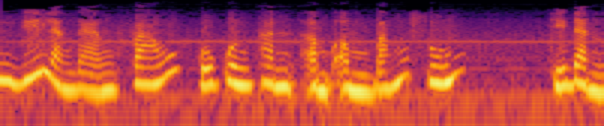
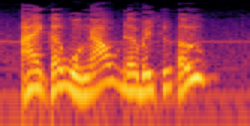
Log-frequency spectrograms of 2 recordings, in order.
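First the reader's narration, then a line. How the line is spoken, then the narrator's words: Shouted command. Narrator (Vietnamese): Đồ Nhĩ Bố Thanh quát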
